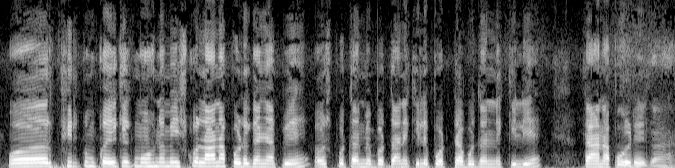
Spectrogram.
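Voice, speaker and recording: Man playing cartoon hospital doctor, slightly high voice, brisk, reassuring, mildly scolding, repetitive colloquial talk. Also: a little mellow, close to an everyday voice. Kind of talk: amateur regional comedy cartoon dubbing.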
